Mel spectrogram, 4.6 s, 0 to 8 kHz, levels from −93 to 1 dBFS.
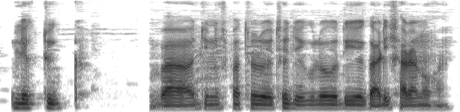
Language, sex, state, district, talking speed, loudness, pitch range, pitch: Bengali, male, West Bengal, North 24 Parganas, 115 wpm, -19 LUFS, 95-115 Hz, 105 Hz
